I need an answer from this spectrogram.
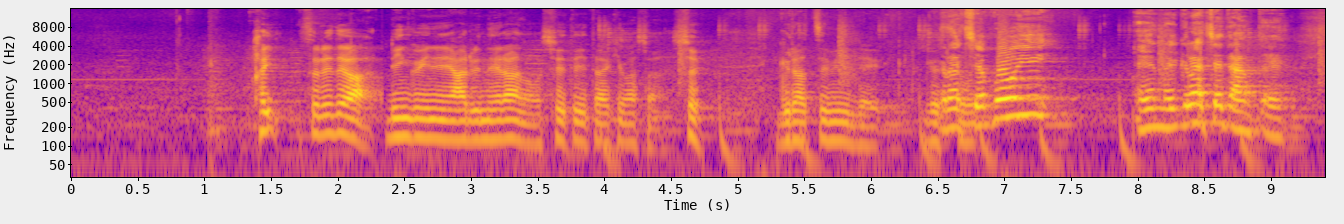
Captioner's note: Italian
